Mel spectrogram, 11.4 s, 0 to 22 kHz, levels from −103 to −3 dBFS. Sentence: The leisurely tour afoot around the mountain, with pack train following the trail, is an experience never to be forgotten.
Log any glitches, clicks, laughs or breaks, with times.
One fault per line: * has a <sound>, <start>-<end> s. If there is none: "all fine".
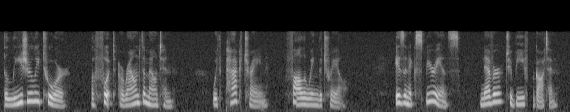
* has a dropout, 10.6-10.7 s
